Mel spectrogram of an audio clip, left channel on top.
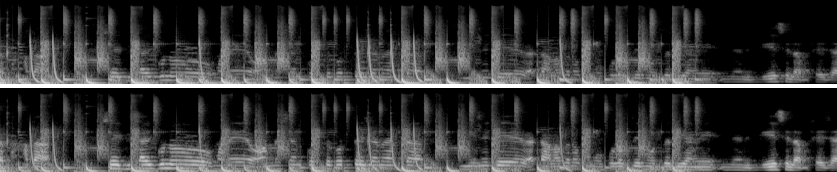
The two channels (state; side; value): normal; both; correlation 0.84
